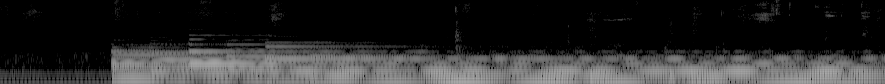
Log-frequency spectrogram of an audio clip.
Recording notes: Preached during Cross-over Service 2023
